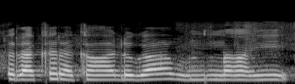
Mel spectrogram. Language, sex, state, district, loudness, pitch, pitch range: Telugu, female, Andhra Pradesh, Annamaya, -17 LUFS, 220 Hz, 215-225 Hz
